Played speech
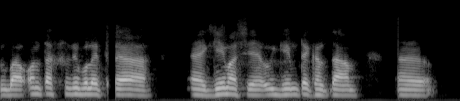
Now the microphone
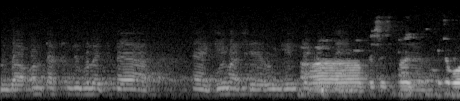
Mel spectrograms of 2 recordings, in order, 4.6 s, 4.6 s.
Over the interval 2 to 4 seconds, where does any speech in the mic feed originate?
both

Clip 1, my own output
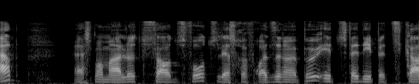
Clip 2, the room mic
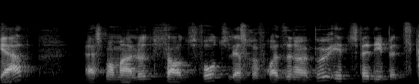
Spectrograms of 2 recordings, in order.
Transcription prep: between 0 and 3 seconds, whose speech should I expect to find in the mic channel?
echo only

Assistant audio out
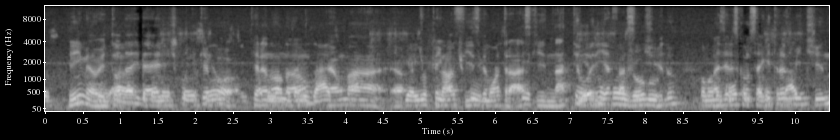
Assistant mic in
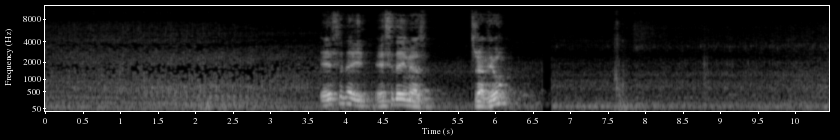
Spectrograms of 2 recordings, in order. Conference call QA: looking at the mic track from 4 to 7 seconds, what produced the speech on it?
user only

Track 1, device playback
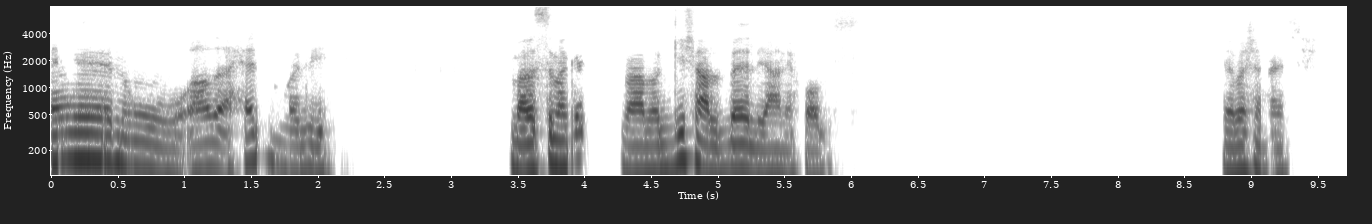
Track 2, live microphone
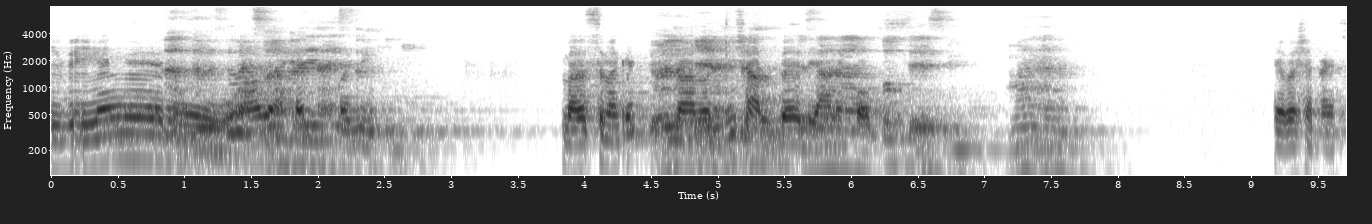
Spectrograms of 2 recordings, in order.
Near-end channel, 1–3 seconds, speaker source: both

